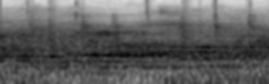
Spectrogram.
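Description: Indistinct background voices over a steady outdoor din of a busy pit lane, with a faint steady hum.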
